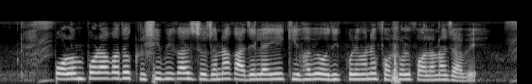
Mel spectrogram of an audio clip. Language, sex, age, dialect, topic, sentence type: Bengali, female, 18-24, Standard Colloquial, agriculture, question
